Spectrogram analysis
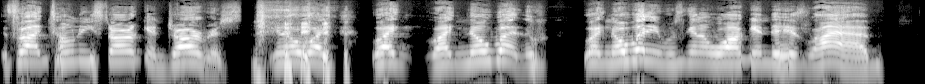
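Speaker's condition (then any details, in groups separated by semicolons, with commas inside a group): Cerebral palsy; eyes weird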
